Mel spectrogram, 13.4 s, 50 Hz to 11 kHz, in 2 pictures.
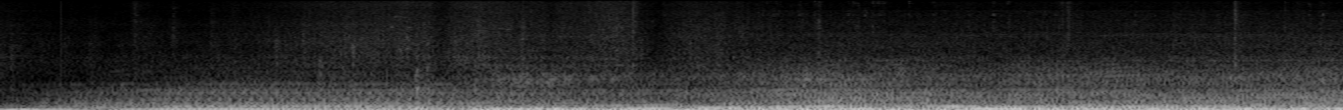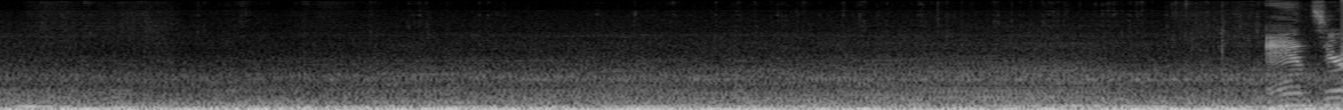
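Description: A 2024 Chevy Equinox RS with a turbocharged engine launches from a brake-rev for a 0-60 run with traction control on, at high altitude. The engine gives a loud, sustained droning rumble that builds steadily, with talk heard over it.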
